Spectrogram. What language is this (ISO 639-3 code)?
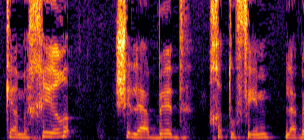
heb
